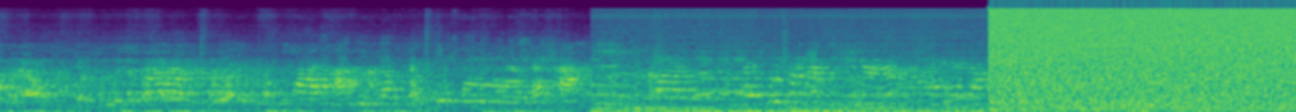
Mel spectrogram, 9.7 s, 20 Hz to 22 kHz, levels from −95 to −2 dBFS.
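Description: At 7.41 s the audio turns into loud, harsh broadband noise that runs to the end. These are samples built from the wrong bytes: each sample's bytes are misassembled, so the rapidly varying low-order bits land in the high-order position and dominate every value.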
